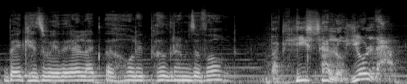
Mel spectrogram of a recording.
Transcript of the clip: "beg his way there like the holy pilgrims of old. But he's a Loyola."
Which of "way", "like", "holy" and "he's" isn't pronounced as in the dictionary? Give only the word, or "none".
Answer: he's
